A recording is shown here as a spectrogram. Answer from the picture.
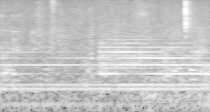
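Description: Faint held musical tones, a sustained chord, with a new note coming in about a second in.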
